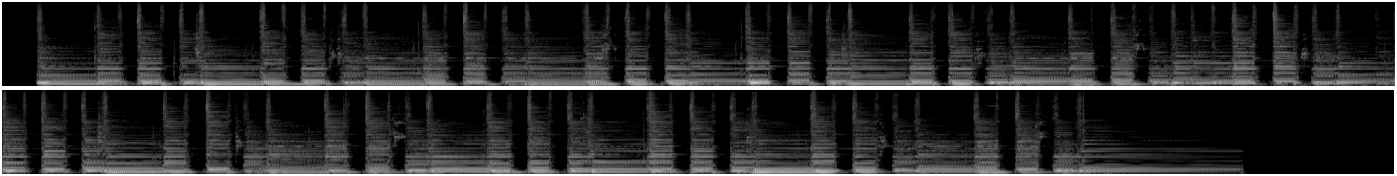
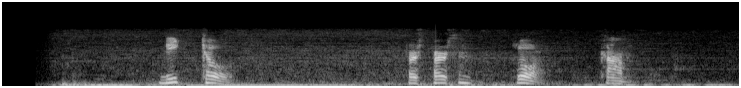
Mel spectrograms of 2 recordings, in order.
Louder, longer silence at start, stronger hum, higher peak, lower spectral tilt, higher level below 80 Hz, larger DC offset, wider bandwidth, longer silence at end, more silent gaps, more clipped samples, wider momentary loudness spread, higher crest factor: second, -32 LUFS vs -19 LUFS; second, 0.35 s vs 0.5 s; neither; second, -12 dBFS vs 0 dBFS; first, -6 dB/octave vs -4 dB/octave; second, -60 dBFS vs -28 dBFS; neither; first, over 20 kHz vs 6.2 kHz; first, 1.5 s vs 0 s; neither; neither; second, 7 LU vs 20 LU; about the same, 20 dB vs 20 dB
